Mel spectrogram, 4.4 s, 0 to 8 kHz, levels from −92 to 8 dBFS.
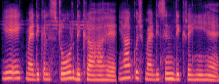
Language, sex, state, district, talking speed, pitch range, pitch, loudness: Hindi, female, Bihar, Gaya, 175 wpm, 170-200 Hz, 180 Hz, -16 LUFS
